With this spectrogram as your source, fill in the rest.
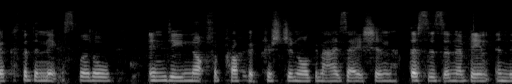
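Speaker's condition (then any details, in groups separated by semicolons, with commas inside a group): No condition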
